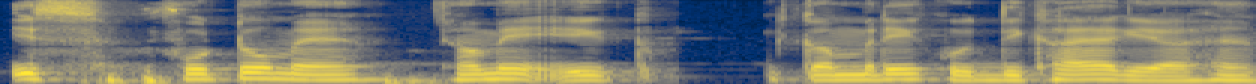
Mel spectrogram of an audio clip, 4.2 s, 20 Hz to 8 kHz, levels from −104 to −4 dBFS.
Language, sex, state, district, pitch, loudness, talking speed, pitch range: Hindi, male, Himachal Pradesh, Shimla, 130 Hz, -15 LUFS, 145 wpm, 120-145 Hz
